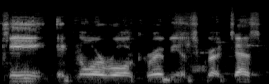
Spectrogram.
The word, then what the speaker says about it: cay: C-A-Y is pronounced key properly.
